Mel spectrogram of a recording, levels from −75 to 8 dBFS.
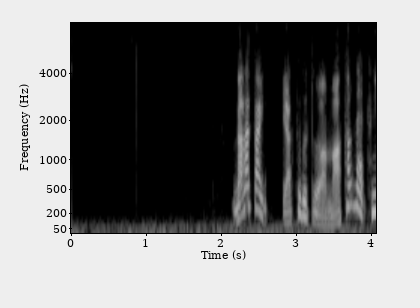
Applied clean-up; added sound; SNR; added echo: neural diffusion model UNIVERSE++.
